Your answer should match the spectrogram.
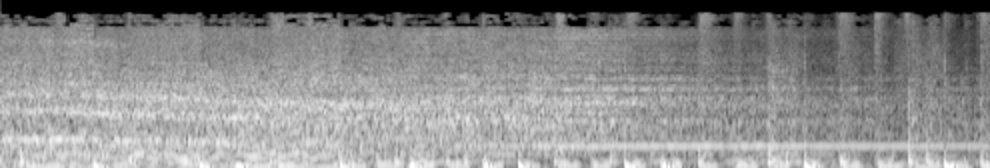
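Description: Rock music over the sound of an electric freight train passing at speed, its pitch falling over the first few seconds as it goes by.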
